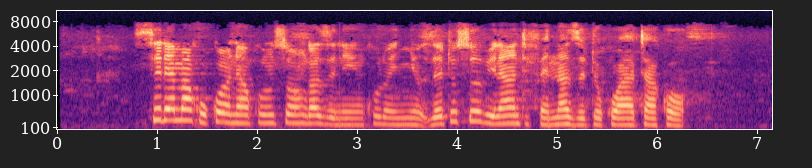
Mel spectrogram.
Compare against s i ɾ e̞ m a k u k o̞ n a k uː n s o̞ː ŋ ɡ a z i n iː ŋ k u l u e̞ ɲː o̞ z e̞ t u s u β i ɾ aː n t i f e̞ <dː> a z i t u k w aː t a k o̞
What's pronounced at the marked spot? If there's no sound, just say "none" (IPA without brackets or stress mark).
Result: nː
